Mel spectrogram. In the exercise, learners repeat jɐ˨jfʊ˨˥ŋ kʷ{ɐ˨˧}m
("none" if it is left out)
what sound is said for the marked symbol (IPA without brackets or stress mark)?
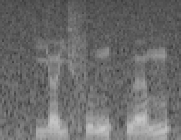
ɐ˨˥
